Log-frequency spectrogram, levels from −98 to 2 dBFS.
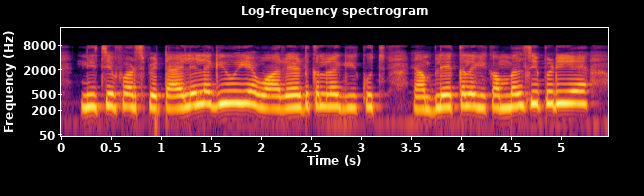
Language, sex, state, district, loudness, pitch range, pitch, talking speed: Hindi, female, Rajasthan, Churu, -11 LUFS, 235-280 Hz, 245 Hz, 220 wpm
